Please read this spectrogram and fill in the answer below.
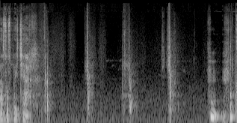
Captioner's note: knife chopping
